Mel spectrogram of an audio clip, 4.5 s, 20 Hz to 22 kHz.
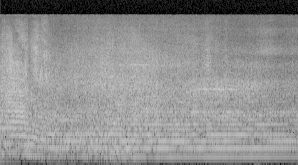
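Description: Formula 3 race car engine coming off the throttle as the car pulls into the pits, its pitch falling through the first second, then running at a steady idle. The car has been brought in because something is wrong with the engine.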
